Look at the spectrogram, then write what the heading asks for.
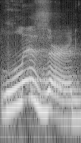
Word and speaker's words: lizard: You see, il n'a pas dit li, il a dit, say it again? Le. Donc ce i là, on l'appelle le short i, c'est un i court, c'est pas un i long.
